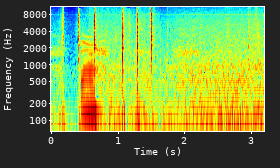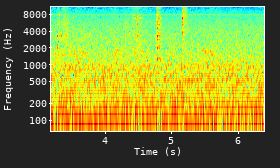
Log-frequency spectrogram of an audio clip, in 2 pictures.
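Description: A few sharp, light clicks of small hard objects being handled within the first second and a half, then faint steady background hiss with a few faint ticks.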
